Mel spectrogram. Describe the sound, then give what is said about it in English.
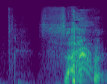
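A single throaty cough bursts out with a breathy rush and a rough, voiced tail, standing alone with no talking around it. “See, you're coughing because you know I'm telling the truth.”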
